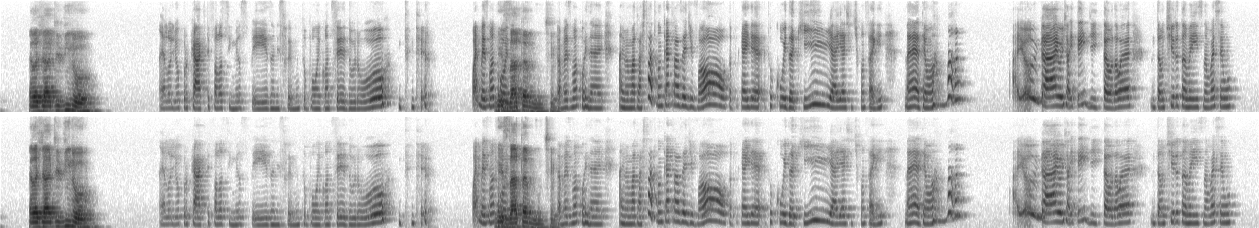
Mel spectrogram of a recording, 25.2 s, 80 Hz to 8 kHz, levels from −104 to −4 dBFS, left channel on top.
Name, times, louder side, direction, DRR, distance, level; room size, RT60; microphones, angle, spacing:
voice 1, 0.6-1.9 9.9-11.1, right 2 dB, 40° right, 6 dB, 2.5 m, -25 dB
voice 2, 3.2-7.8 8.3-8.6 9.4-10.4 11.1-15.2 15.5-19.2 20.3-24.6, left 3 dB, 85° left, 9 dB, 2.0 m, -35 dB
21.0 x 10.5 x 3.2 m, 0.40 s
head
